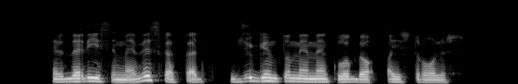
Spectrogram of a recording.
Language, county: Lithuanian, Telšiai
